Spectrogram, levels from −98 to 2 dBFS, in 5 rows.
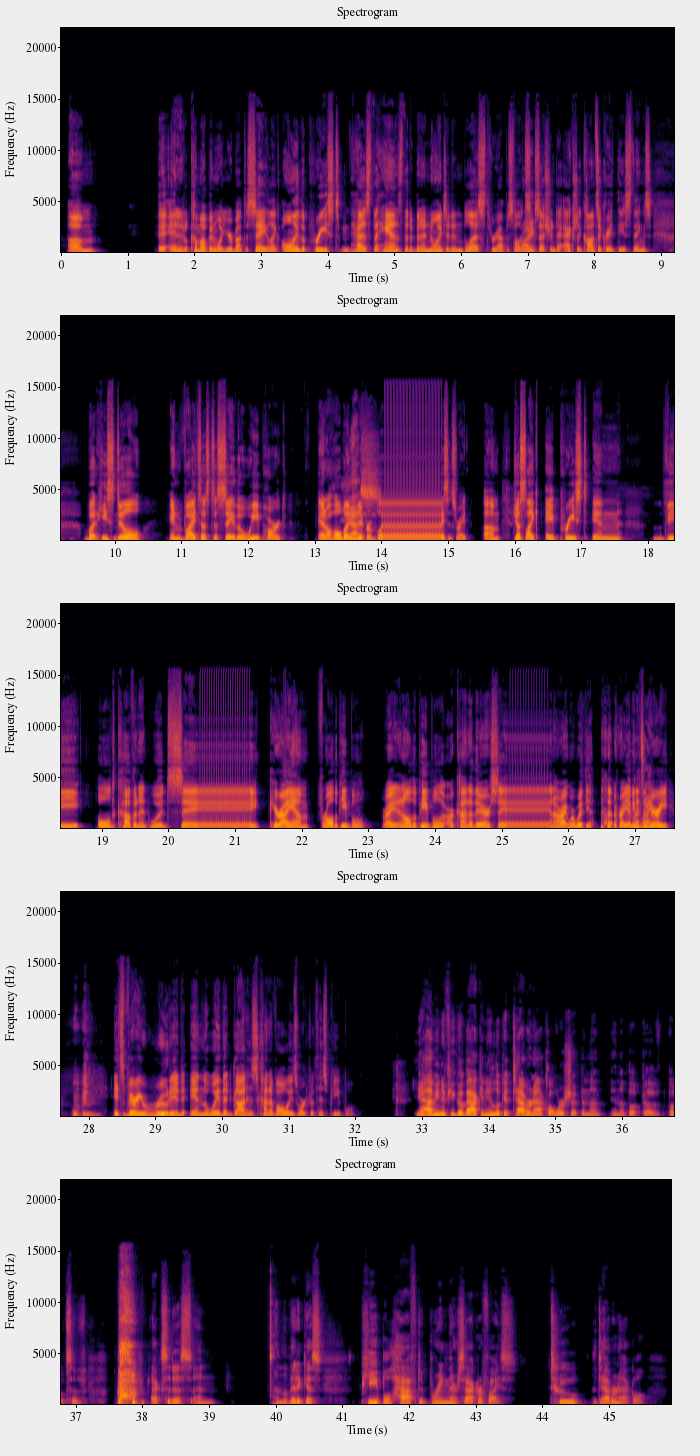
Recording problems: audio freezing; at 14 s for 1 s, at 20 s for 1 s and at 25 s for 0.5 s

